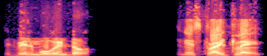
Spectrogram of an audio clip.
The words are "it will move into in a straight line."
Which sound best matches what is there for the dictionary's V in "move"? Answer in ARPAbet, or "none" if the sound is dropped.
V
